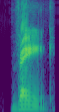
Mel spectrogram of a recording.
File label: "vague", American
